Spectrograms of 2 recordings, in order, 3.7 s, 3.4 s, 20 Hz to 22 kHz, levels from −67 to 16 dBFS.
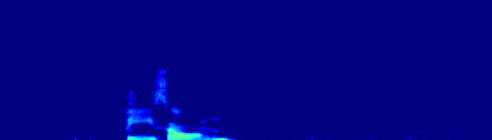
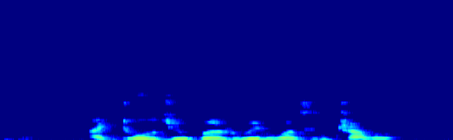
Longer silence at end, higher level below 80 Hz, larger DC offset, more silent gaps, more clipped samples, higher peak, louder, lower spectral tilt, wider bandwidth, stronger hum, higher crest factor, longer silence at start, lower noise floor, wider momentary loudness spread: first, 1.95 s vs 0.45 s; second, -84 dBFS vs -76 dBFS; neither; neither; neither; about the same, -16 dBFS vs -16 dBFS; second, -35 LUFS vs -31 LUFS; second, -4 dB/octave vs -6.5 dB/octave; first, 11 kHz vs 7.6 kHz; neither; first, 24 dB vs 16 dB; first, 0.95 s vs 0.65 s; first, -70 dBFS vs -66 dBFS; about the same, 11 LU vs 10 LU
